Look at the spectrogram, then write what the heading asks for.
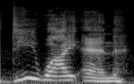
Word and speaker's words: Dynazty: It's Dynazty.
